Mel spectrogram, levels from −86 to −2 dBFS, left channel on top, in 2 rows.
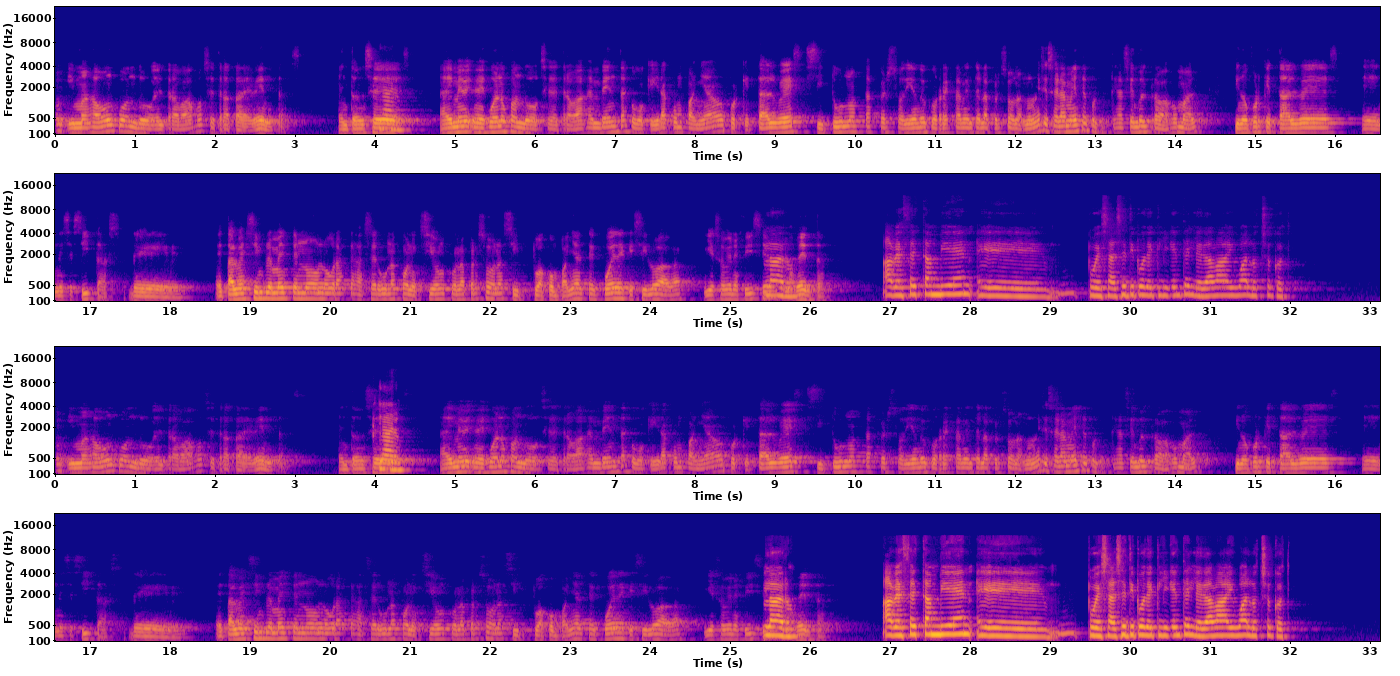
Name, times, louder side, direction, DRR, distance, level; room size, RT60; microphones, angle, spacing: voice 1, 0.0-2.9 3.5-4.3 4.8-10.0 10.3-14.3 14.7-16.0 16.3-17.2 17.5-18.2 18.6-24.4 24.7-26.2, left 4 dB, 75° left, 0.5 m, -31 dB
voice 2, 4.0-4.4 25.4-25.8 26.9-32.0, right 7 dB, 80° right, 0.3 m, -25 dB
11.0 x 6.1 x 9.0 m
head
